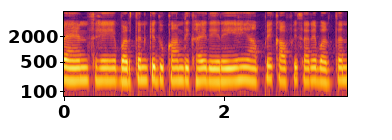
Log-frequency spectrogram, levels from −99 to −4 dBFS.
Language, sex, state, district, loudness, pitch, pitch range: Hindi, female, Odisha, Khordha, -16 LUFS, 185 Hz, 180-190 Hz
